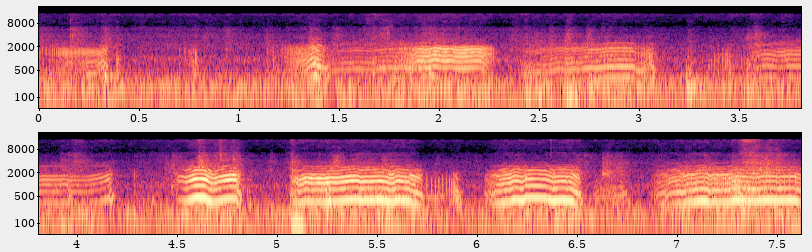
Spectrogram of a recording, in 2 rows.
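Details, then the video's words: Cardigan Welsh Corgi puppies from Nabe's litter, filmed 21 February 2020, giving wavering, harmonic-rich squeals in short bursts that crowd closer together and grow louder toward the end, with several pups overlapping. "コーギー・カーディガン ナーベの仔達"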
